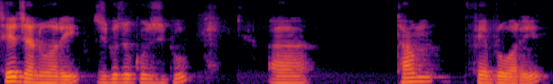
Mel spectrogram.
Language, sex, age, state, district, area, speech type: Bodo, male, 18-30, Assam, Kokrajhar, rural, spontaneous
